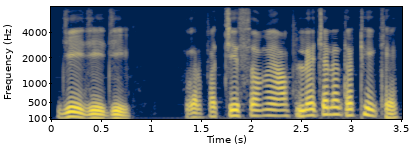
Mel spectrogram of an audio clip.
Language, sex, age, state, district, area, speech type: Urdu, male, 60+, Uttar Pradesh, Lucknow, urban, spontaneous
